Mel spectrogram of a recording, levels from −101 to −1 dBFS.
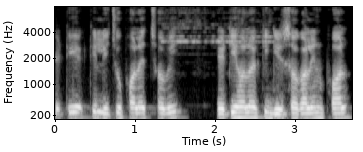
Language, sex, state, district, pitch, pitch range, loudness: Bengali, male, West Bengal, Jhargram, 130 Hz, 125-140 Hz, -17 LUFS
